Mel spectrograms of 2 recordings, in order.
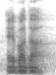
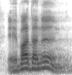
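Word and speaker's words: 에파타: 아 아입니다 아라모 그래서 원래 정확한 발음 표현은 에바다 아니라 에다 에다인데 저희가 이제 한글로 놓으면서 이거를 바다라고 우리가 그렇게 읽게 되는데 그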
